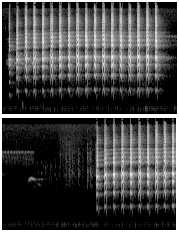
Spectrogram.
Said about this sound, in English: I want to listen to the Cooper's hawk and let's talk about him a little bit.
